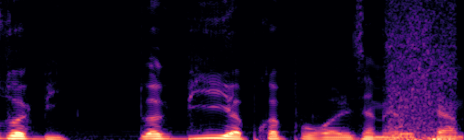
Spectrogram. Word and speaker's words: Doigby: Ça se prononce Dwagby.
